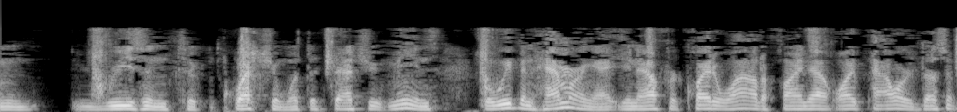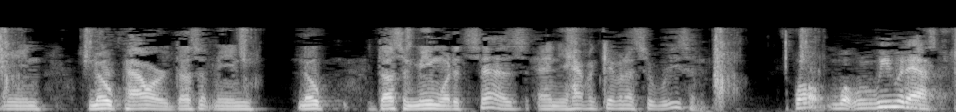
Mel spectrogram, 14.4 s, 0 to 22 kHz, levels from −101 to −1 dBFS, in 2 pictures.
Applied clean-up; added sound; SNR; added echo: neural mask model Resemble Enhance denoiser.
